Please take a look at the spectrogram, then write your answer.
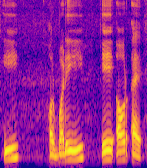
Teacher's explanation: तो अग्रभाग से जो स्वर बोले जाते हैं उनको हम अग्र स्वर बोलते हैं, जैसे ई और बड़ी ई, ए और ऐ, ये चारों अग्र स्वर कहे जाते हैं।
